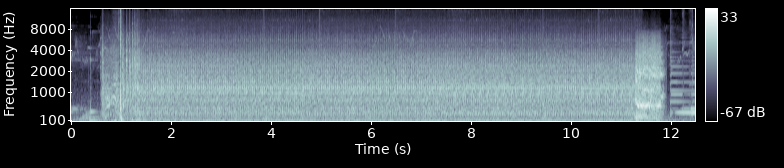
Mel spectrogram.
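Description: Motor of a miniature DIY tractor running steadily, engine-like with a constant hum. A brief louder rush comes about eleven seconds in, then it cuts off.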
